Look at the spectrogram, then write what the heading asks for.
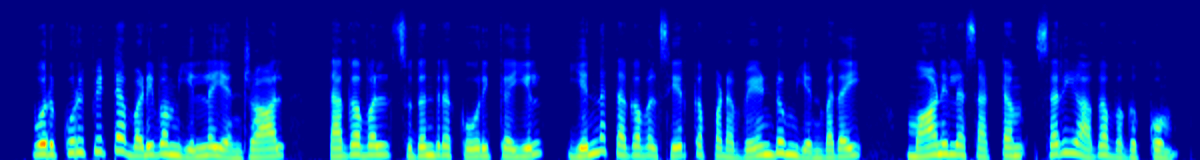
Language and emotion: Tamil, neutral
